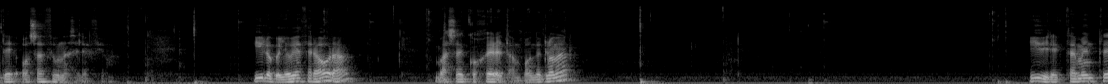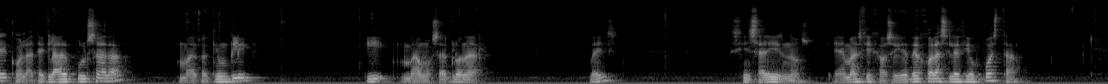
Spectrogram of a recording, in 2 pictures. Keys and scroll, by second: 0.5 super+-, 2.0 super+space, 6.4 s.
